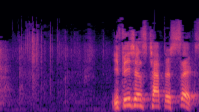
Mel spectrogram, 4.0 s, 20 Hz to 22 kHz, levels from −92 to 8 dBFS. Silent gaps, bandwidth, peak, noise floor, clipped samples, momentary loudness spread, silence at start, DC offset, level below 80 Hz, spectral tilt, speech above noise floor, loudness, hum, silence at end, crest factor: none; 13 kHz; 0 dBFS; -49 dBFS; under 0.1%; 22 LU; 0 s; under 0.1%; -68 dBFS; -3 dB/octave; 30 dB; -19 LUFS; none; 0 s; 22 dB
